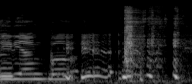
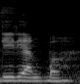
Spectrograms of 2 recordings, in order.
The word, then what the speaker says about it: di dia mkpo: Didiangpo. Didiangpo. All right, well, there it is, guys. It's I'm hungry, and come and eat. I'm hungry again is abiondong. Abiondong. And come and eat is didiangpo.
